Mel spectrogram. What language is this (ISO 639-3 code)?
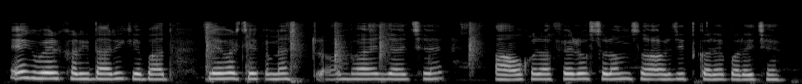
mai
